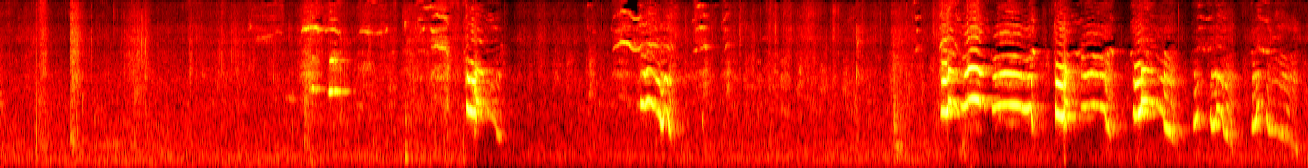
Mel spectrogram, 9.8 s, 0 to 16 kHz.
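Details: Collie puppies aged 73 and 86 days, filmed 12 August 2013: high, whining whimpers with falling pitch in short bursts, louder clusters near the middle and end, with faint clicks and rustling between.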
